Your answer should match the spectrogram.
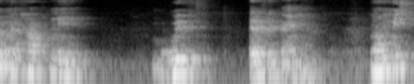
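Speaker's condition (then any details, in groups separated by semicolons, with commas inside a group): Cerebral palsy; left side weaker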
